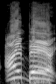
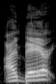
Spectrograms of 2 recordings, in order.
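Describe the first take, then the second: First: Louder, emphatic I'm; insistent puppet. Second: Said in the usual way. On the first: Acted. Puppet Bear insisting to Big Joe, louder.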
